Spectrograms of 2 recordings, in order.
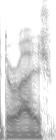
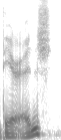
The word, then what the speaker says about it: Diraj: One, I love the way you say my name because it's how you pronounce it in Punjabi. But I usually go by Diraj rather than Diraj, because that's just how it's been pronounced since I was in grade 8 when I first came here.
